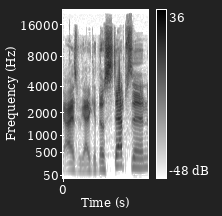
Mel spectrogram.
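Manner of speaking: usual speaking voice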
